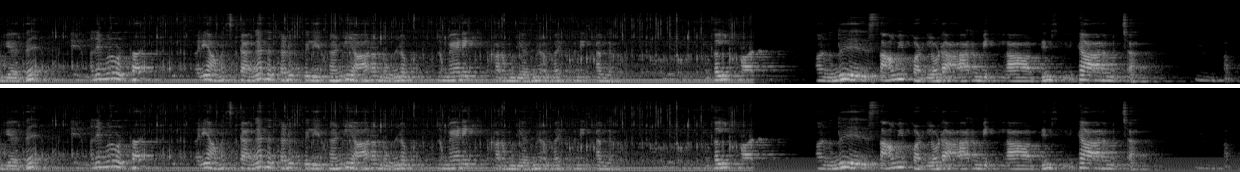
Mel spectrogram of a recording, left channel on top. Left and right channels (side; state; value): right; noise; hum, 20 dB below the sound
